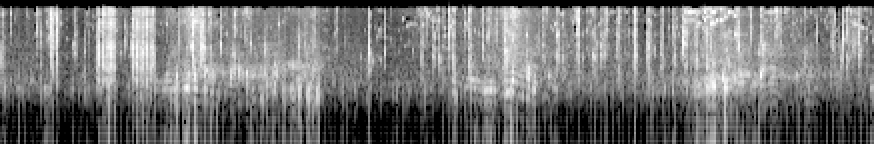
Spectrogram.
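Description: Metal tools clink and clatter against car parts nearby.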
